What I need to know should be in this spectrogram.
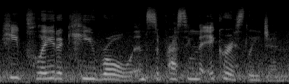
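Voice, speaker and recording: A woman playing a chatty, cheeky young guide in a sci-fi anime game, with a teasing, expressive delivery. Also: fairly high pitch, a little fast, heavy background noise, natural voice. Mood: explaining, confident. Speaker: game character voice. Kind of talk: anime game voice acting, expository dialogue.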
